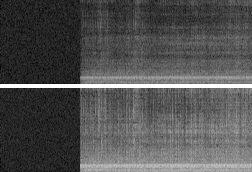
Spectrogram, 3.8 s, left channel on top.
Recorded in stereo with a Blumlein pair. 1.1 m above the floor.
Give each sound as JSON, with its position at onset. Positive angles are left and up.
{"t": 1.2, "sound": "a drill", "azimuth_deg": -50, "distance_m": 1.7}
